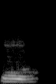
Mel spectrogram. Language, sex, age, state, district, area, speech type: Kannada, male, 45-60, Karnataka, Ramanagara, rural, conversation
